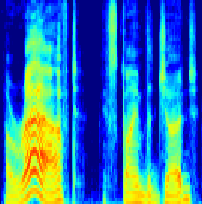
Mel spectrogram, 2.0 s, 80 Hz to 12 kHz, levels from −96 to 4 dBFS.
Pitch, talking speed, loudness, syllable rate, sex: 155 Hz, 150 wpm, -18 LUFS, 4.6 syllables/s, male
